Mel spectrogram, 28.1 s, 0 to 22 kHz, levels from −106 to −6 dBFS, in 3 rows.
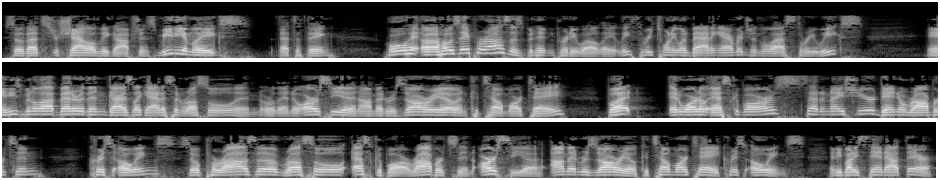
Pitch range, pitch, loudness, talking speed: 130-170 Hz, 155 Hz, -23 LUFS, 160 wpm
